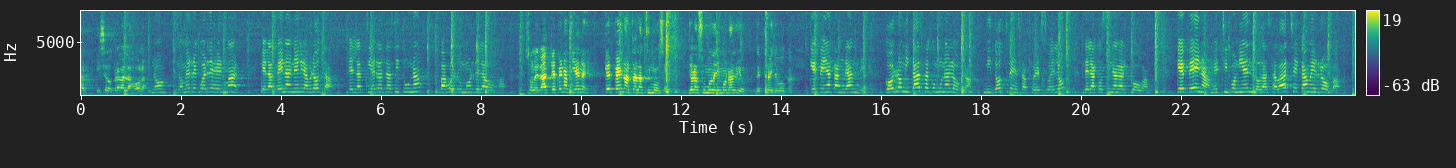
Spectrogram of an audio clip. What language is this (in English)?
Spanish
